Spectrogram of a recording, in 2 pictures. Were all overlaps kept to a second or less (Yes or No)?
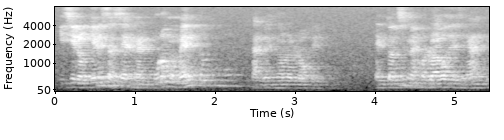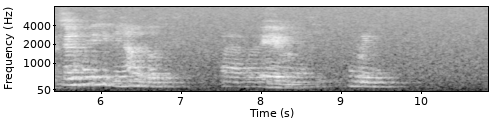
Yes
